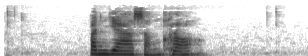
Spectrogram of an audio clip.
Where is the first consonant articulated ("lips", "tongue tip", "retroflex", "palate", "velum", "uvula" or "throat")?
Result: lips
